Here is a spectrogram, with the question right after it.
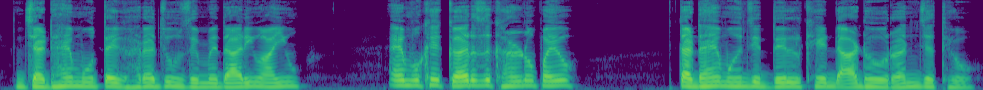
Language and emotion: Sindhi, sad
